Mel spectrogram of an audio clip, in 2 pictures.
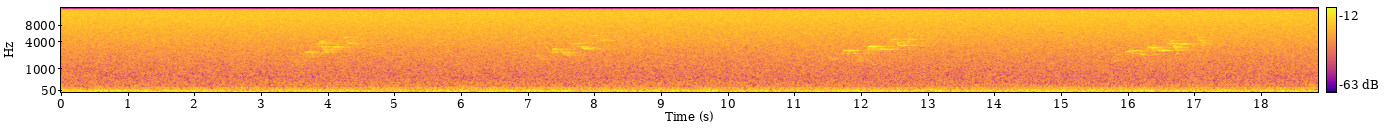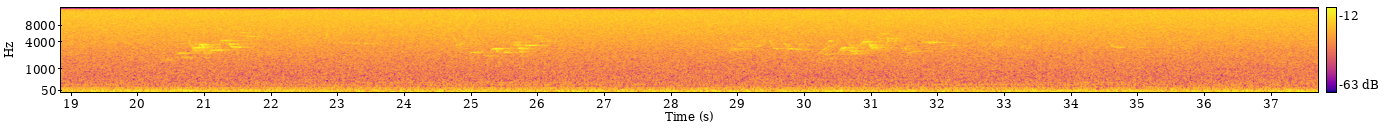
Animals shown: Swainson's Thrush (Catharus ustulatus)
unidentified call

